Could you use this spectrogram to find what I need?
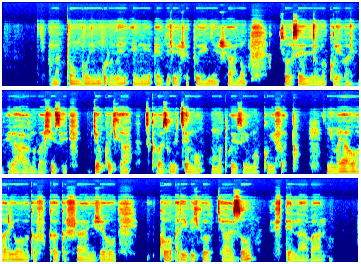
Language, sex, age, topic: Kinyarwanda, male, 18-24, agriculture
